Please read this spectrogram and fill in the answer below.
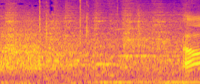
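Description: Hockey arena crowd noise with a few sharp clicks of sticks and puck on the ice. A commentator's voice starts near the end.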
